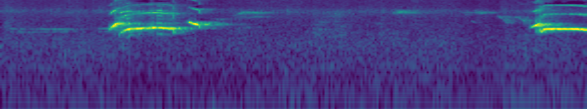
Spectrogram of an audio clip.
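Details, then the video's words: Oriental magpie-robin in the ngeplong lure style for getting a caged bird singing: two loud, clean whistled phrases about two seconds apart, each a held note with a bright upper edge, silence between. "pancingan burung kacer ngeplong biar cepat mau bunyi dan gacor"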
